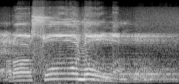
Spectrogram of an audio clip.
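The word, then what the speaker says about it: رسولُ الله: Harusnya dia membacanya dengan rafa. Asyhadu anna Muhammadan Rasulullah. Bukan dengan nasab. Banyak muadzin keliru.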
